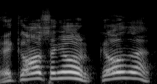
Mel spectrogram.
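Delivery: high, loud sing-out hello; friendly homie's greeting. Retold or imitated. Homie greeting his friend's dad at the car window, high friendly holler. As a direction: hail someone's dad across the way, loud and high.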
